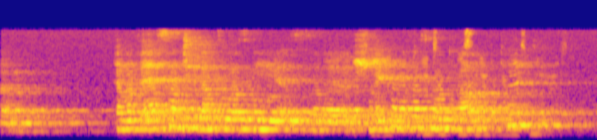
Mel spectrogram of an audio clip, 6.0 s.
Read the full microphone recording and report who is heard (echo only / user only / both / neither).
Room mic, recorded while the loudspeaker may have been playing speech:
both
